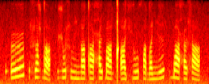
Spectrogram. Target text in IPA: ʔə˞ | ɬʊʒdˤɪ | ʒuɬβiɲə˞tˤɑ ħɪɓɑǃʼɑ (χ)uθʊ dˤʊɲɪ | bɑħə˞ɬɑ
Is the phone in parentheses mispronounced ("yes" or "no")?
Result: yes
